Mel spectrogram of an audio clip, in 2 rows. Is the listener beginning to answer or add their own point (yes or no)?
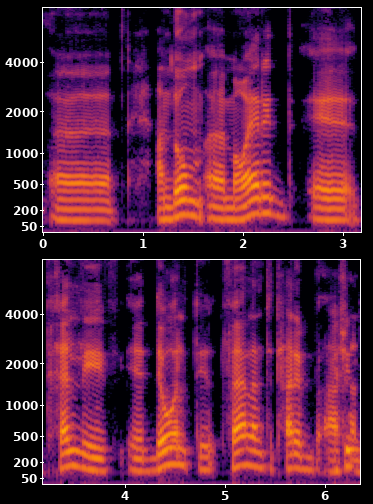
yes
